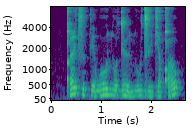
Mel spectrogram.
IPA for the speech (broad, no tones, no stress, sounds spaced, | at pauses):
qʼ i t͡s ɯ k e w o ʎ o d ø ʎ u d͡z i tʲ ø qʼ o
